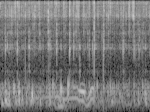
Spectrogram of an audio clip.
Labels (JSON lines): {"label": "biophony, cascading saw", "recorder": "HydroMoth"}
